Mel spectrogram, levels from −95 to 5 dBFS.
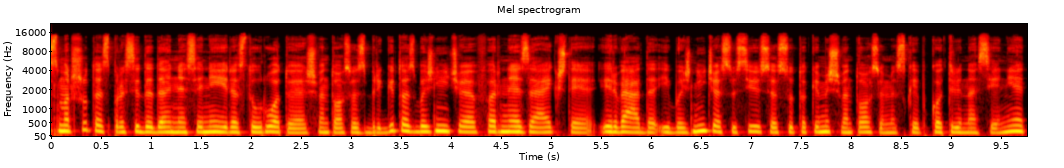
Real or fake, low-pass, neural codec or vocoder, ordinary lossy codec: real; 14.4 kHz; none; Opus, 64 kbps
